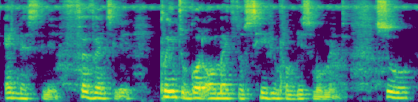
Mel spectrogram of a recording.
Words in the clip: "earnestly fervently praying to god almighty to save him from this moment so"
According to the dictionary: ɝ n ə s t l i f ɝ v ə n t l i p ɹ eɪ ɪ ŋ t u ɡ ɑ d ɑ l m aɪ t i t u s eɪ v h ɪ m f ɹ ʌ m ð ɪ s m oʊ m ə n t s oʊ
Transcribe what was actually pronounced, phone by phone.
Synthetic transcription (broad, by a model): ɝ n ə s t l i f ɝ v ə n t l i p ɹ eɪ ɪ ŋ t u ɡ ɑ d ɑ l m aɪ t i t u s eɪ v h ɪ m f ɹ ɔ m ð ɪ s m oʊ m ə n t s oʊ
